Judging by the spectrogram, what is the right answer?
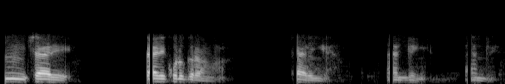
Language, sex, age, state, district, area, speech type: Tamil, male, 60+, Tamil Nadu, Kallakurichi, rural, conversation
